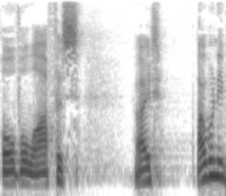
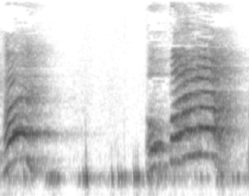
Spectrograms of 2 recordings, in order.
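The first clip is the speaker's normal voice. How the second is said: long high shout across a lawn; calling out; 4 dB quieter, slower than usual. Pretend. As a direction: holler it at the house. Calling to the President at gate.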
